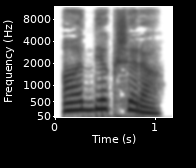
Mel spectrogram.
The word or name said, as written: ಆದ್ಯಕ್ಷರ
